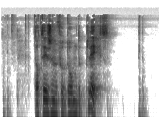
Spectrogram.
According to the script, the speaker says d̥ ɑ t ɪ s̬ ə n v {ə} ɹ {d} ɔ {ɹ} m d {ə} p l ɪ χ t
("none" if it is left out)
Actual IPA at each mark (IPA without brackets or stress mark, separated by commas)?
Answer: ə, d, none, ə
